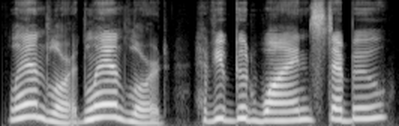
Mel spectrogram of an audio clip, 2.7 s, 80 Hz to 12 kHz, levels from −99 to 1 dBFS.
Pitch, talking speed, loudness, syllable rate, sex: 255 Hz, 160 wpm, -16 LUFS, 4.3 syllables/s, female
